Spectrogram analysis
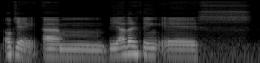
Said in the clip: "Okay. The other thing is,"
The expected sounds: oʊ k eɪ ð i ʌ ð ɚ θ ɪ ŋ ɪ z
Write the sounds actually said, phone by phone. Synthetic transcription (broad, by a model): oʊ k eɪ ð i ʌ ð ɚ θ ɪ ŋ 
